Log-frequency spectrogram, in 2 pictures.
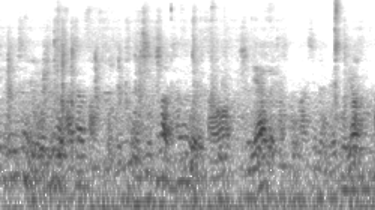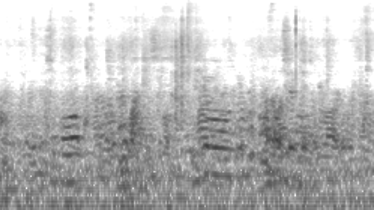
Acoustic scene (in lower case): crowded indoor space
